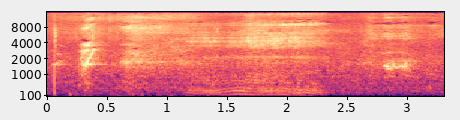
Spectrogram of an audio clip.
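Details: Sleeping man snoring: a single drawn-out, wheezy, slightly whistling snoring breath amid soft room noise.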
